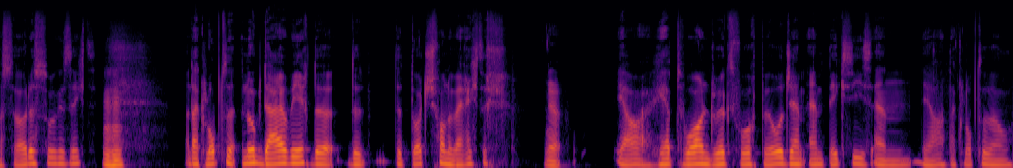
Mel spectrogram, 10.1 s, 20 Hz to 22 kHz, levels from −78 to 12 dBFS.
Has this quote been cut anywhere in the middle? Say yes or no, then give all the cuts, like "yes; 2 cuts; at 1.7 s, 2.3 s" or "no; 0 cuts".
no; 0 cuts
